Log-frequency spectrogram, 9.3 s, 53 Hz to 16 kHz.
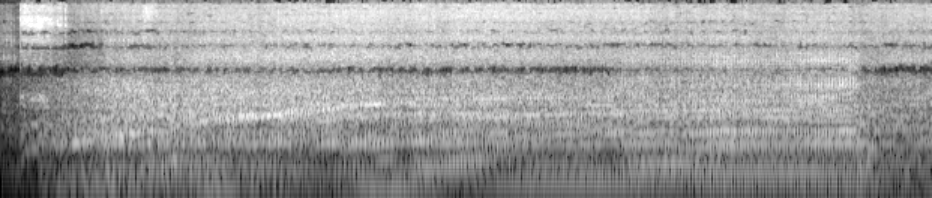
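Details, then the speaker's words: Zeny portable twin-tub washing machine, spinner side, 5-minute timer; motor winds up with a rising hum, a bit loud at first, then settles into a steady even spin with a light buzz. Normal spin-cycle startup. "Now you can tell it's going to probably start off a little loud, but then it's going to be perfectly fine to use."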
